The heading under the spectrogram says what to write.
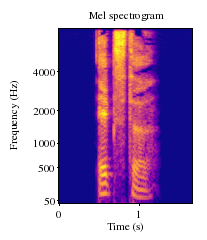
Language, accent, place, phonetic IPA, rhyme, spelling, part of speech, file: German, Germany, Berlin, [ˈɛkstə], -ɛkstə, exte, verb, De-exte.ogg
- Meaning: inflection of exen: 1. first/third-person singular preterite 2. first/third-person singular subjunctive II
